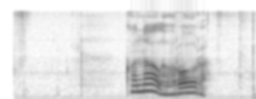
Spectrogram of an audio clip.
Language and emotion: Russian, sad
